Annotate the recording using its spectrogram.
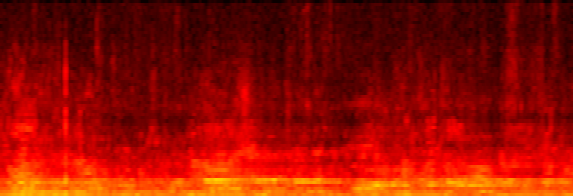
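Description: Several young men argue and shout at each other outdoors.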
